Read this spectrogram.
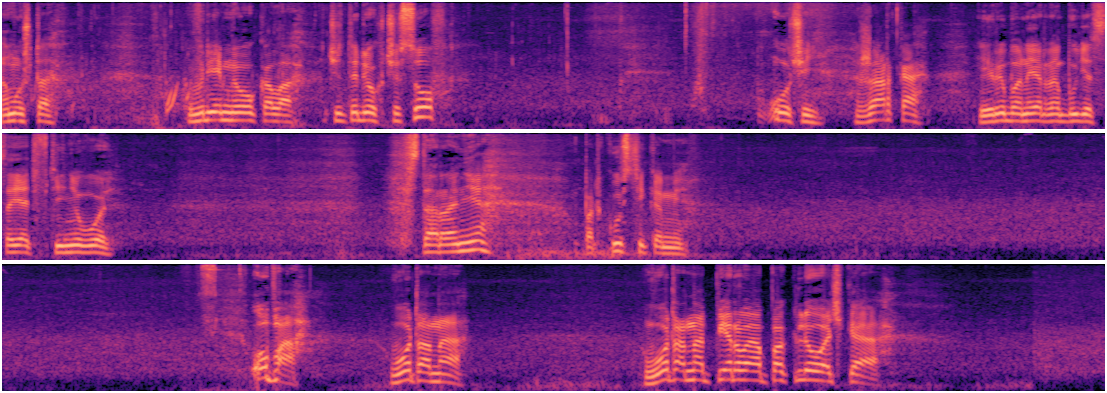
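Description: River water ripples and laps softly.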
